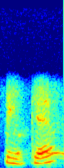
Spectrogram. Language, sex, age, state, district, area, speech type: Hindi, female, 30-45, Uttar Pradesh, Sonbhadra, rural, conversation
